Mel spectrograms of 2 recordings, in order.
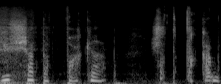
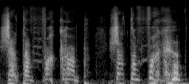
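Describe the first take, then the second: First: Angry whisper, retold; hushed scolding. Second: High-pitched retold scolding; angry partner. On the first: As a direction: whisper it so nobody else wakes. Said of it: "'cause I can't get mad at him". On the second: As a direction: partner hushing a sleep-yeller, pitched up. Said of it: "J-Dog in my face being like".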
